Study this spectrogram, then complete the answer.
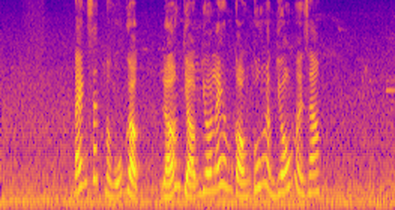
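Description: A young woman speaks sharply and angrily nearby.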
